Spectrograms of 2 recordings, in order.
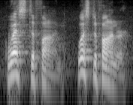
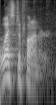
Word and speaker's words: Weihenstephaner: I even went online to watch the video to figure out how to pronounce this. Weihenstephaner, because it's an ER. Weihenstephaner is how they pronounce that.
